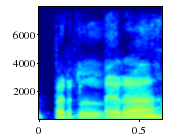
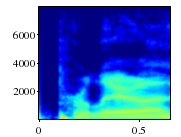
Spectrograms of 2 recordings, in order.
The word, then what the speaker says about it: Perera: my turn uh and my name is Pera or Perera if you can't roll your RS um I am a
